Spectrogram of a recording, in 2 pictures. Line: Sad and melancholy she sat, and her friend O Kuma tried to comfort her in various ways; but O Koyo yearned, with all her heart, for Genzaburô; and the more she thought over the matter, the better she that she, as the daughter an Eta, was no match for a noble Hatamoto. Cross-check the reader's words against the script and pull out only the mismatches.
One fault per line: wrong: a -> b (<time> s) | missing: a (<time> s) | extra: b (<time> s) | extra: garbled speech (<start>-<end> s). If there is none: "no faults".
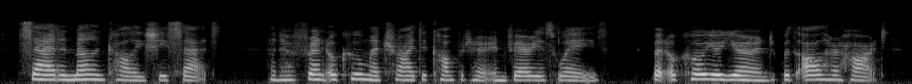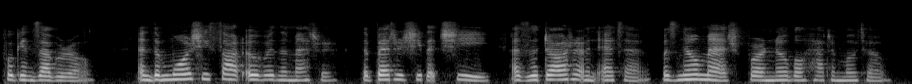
no faults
